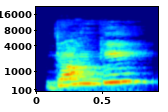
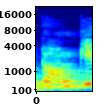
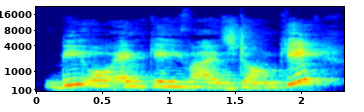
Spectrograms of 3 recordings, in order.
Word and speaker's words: donkey: Fine, like boy boys, toy toys, डोंकी donkeys, story stories, monkey monkeys. Fine. Now be careful with the pronunciation of donkey and monkey. इसको हम डोंकी बोलते हैं, कुछ बच्चे डंकी बोलते हैं, विच इज इनकरेक्ट।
